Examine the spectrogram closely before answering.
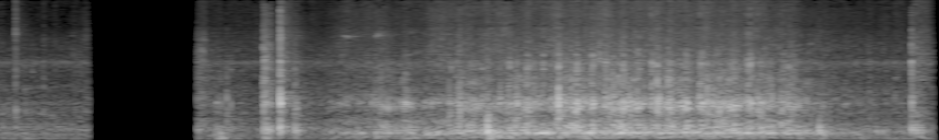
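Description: Salad spinner: the lid clicks into place, then the basket of washed cherry tomatoes spins with a steady whirring that swells and fades away near the end.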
